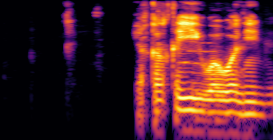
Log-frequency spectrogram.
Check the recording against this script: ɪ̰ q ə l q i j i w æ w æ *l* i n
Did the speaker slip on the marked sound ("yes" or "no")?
no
